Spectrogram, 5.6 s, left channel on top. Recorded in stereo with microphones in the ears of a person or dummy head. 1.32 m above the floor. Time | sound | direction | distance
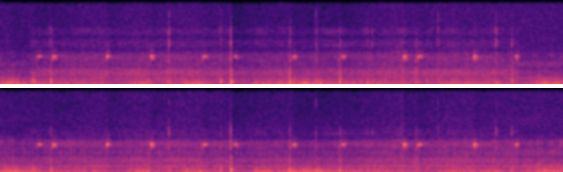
0.3 | keys jangling | 30° left (ahead or behind) | ?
